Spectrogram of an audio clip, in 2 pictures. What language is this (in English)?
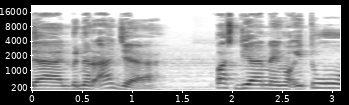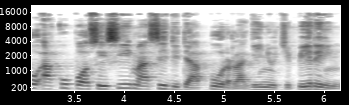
Indonesian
